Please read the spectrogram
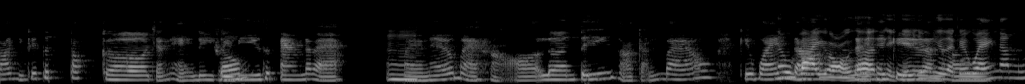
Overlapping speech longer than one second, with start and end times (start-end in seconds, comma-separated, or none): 7.7-9.7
